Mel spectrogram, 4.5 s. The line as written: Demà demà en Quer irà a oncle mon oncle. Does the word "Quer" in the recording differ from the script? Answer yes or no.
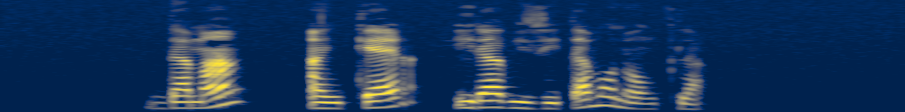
no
